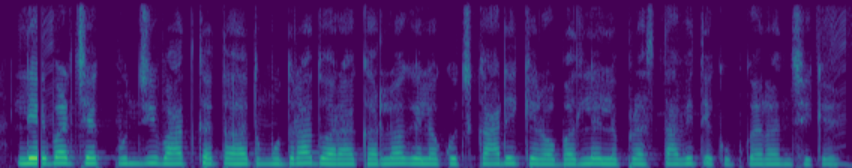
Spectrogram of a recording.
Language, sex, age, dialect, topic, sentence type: Maithili, female, 18-24, Angika, agriculture, statement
